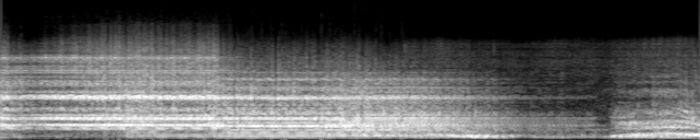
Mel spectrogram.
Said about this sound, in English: Somewhere in the distance, a lion roared.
